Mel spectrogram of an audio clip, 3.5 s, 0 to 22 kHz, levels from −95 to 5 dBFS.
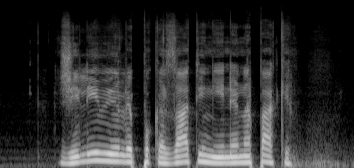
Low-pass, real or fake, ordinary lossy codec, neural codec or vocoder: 19.8 kHz; fake; none; vocoder, 44.1 kHz, 128 mel bands, Pupu-Vocoder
